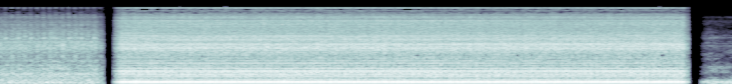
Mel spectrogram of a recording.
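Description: Tata Ace Gold mini truck engine with a starting and alternator fault, revved hard and held at a loud, steady high drone for several seconds before cutting off abruptly.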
